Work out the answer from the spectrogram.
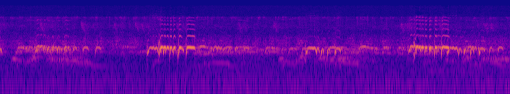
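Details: A local zebra dove gives its 'crystal' lure song, aimed at making silent or stressed doves respond: two loud groups of crisp coo notes about four seconds apart, surrounded by quieter rolling and trilled cooing of other doves.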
